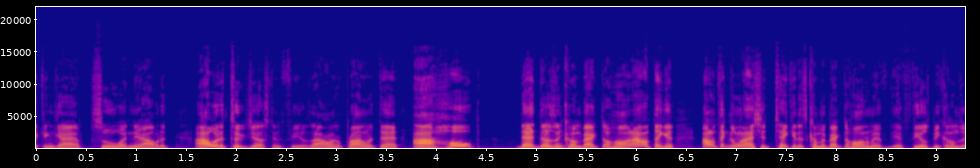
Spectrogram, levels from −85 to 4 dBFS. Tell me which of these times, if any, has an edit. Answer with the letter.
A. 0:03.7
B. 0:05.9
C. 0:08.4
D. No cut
A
